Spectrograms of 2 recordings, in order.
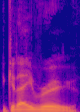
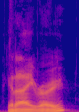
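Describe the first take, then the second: First: It is said in the speaker's normal accent. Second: It is said in an Australian accent.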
